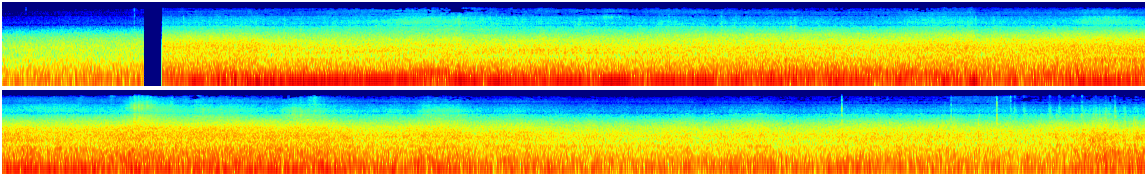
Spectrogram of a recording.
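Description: Diesel freight locomotive leading a train of autorack cars, its engine drone and the rumble of wheels on rail running steadily. The sound is loudest in the first half and eases off gradually later.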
